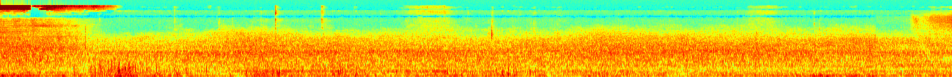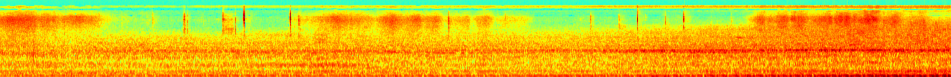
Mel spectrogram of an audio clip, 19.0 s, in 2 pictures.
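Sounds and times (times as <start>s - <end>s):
distant train rumbling: 0.0s - 1.0s, 5.8s - 19.0s.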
